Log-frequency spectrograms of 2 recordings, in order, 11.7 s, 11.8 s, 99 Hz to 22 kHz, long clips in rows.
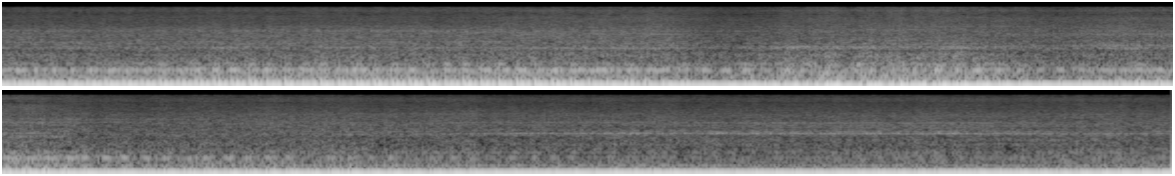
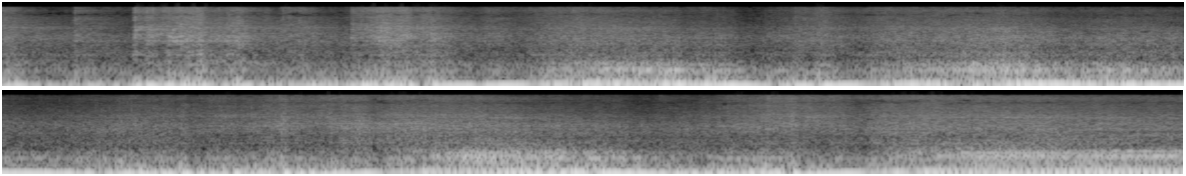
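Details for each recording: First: Ford SVT Lightning V8 with 3.4L Whipple, forged block, and new Trick Flow heads and bigger cam, just restarted after the rebuild. Deep, choppy, lumpy idle that swells and settles, a rough idle attributed to the new heads and bigger cam. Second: Ford SVT Lightning V8 with 3.4L Whipple, Trick Flow heads, forged block and cam. Deep loping V8 blipped up and back down, lumpy beat at low revs from the cam, otherwise running clean and sounding good.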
